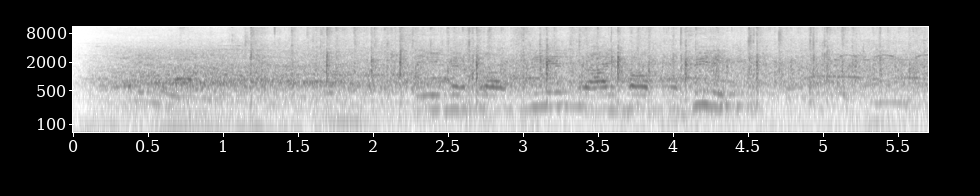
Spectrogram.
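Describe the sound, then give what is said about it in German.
A large crowd on the grandstand at the Innerschweizer Schwing- und Älplenfest, a Swiss wrestling festival, applauds and cheers steadily as a wrestler lands on his back in the sawdust ring. Dense clapping forms a continuous roar with scattered shouts and voices rising above it throughout. “Und schon wieder jubelt das Publikum auf der Tribüne.”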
